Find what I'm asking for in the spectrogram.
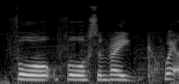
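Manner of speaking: ordinary delivery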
